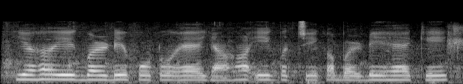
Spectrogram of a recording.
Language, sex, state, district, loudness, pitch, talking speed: Hindi, female, Rajasthan, Bikaner, -15 LUFS, 205 Hz, 170 wpm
